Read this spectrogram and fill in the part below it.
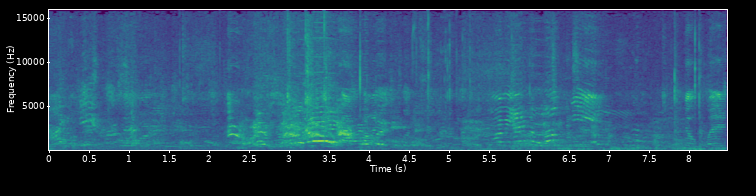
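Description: A soccer ball is kicked with a dull thud.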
